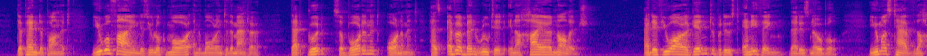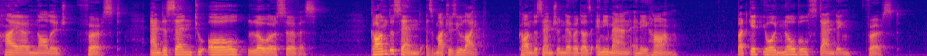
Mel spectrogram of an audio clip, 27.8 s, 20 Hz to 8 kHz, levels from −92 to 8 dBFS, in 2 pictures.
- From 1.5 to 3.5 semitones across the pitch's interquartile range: No, average, 4.6 semitones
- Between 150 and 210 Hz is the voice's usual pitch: No, low, 110 Hz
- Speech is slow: No, average, 150 wpm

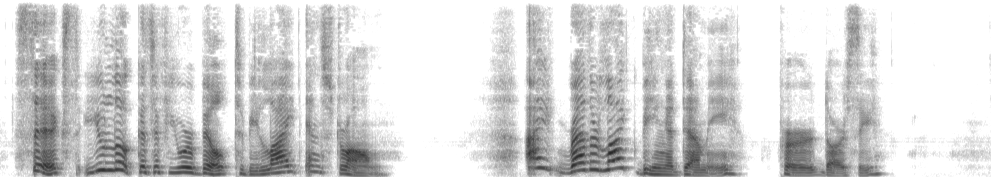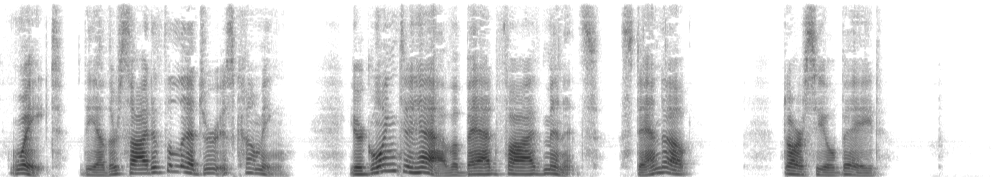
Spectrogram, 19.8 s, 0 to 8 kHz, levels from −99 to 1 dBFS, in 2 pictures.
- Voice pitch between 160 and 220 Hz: Yes, medium, 185 Hz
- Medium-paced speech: No, slow, 125 wpm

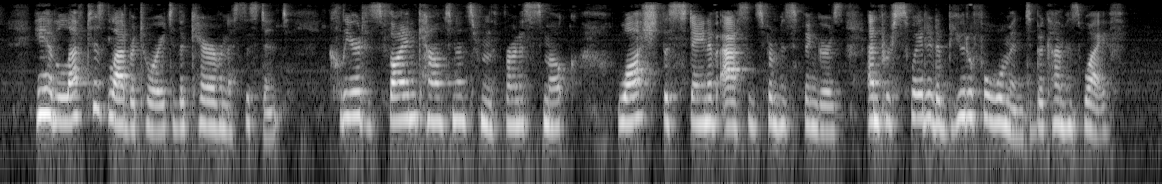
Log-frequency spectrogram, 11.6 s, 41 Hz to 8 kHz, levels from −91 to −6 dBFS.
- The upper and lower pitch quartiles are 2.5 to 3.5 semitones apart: Yes, average, 2.9 semitones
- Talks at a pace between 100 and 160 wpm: No, average, 185 wpm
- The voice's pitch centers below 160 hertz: No, high, 240 Hz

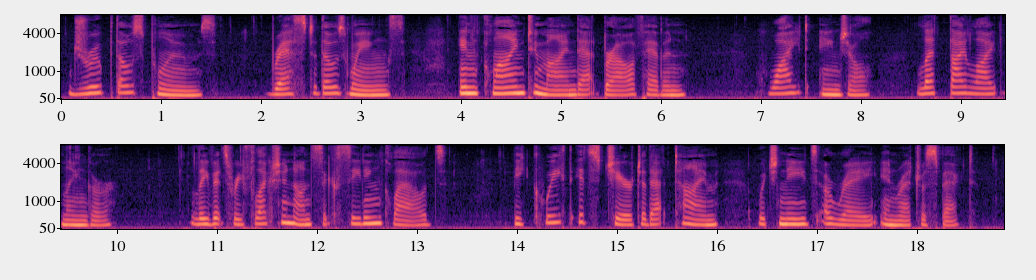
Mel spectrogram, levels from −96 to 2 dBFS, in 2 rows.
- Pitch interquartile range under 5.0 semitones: Yes, average, 4.2 semitones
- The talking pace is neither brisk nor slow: No, slow, 120 wpm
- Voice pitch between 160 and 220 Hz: Yes, medium, 185 Hz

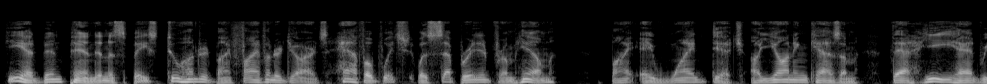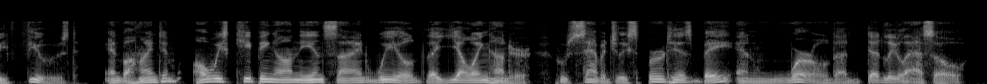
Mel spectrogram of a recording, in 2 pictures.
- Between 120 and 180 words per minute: Yes, average, 160 wpm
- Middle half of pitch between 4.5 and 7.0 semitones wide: Yes, average, 5.2 semitones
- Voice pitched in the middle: No, very low, 95 Hz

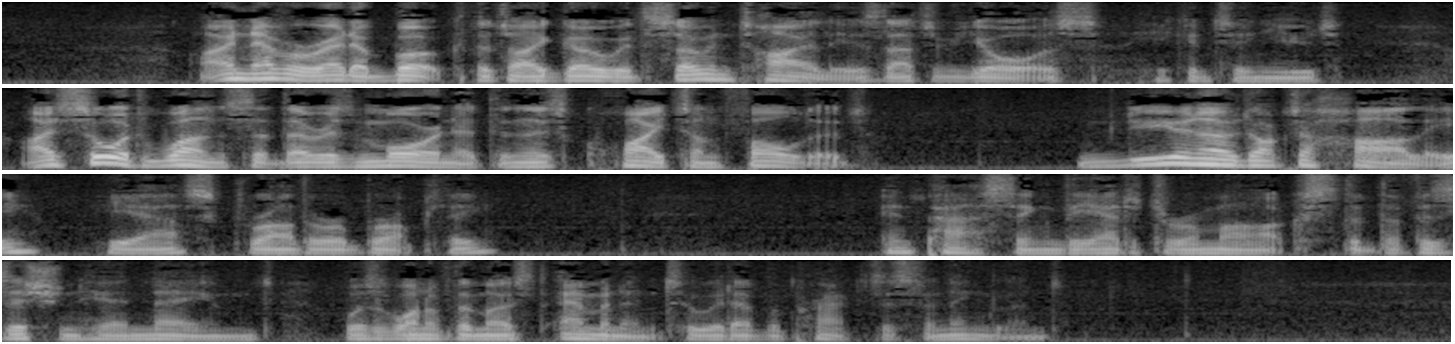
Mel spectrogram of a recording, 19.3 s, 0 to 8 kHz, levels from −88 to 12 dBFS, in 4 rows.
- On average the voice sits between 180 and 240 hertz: No, very low, 95 Hz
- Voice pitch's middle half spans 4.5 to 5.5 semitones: Yes, average, 4.8 semitones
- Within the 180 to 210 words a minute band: Yes, average, 190 wpm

